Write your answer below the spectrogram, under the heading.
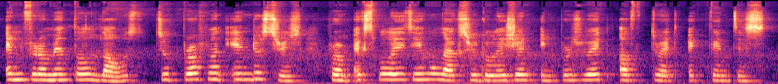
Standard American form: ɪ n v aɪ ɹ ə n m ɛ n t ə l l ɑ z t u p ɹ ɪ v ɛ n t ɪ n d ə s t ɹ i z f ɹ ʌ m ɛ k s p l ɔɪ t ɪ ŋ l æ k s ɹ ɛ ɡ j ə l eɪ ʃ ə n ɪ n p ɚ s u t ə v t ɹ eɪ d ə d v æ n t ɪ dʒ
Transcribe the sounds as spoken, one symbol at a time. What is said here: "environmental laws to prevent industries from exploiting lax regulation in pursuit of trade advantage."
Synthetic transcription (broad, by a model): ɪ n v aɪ ɹ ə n m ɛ n t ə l l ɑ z t u p ɹ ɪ f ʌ n ɪ n d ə s t ɹ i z f ɹ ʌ m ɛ k s p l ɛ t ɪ ŋ l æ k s ɹ ɛ ɡ j ə l eɪ ʃ ə n ɪ n p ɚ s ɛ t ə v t ɹ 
